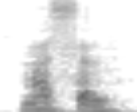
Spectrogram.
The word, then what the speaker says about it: muscle: Muscle, we don't pronounce C.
